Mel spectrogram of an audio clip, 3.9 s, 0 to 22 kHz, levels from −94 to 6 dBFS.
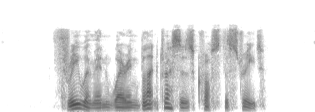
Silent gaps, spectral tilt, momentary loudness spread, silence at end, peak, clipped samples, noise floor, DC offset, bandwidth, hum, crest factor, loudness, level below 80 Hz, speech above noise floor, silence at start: none; -4 dB/octave; 8 LU; 0.65 s; -16 dBFS; under 0.1%; under -90 dBFS; under 0.1%; 9.2 kHz; none; 22 dB; -36 LUFS; -72 dBFS; over 54 dB; 0.7 s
